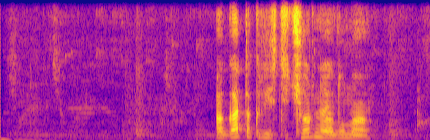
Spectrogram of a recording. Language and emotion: Russian, neutral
